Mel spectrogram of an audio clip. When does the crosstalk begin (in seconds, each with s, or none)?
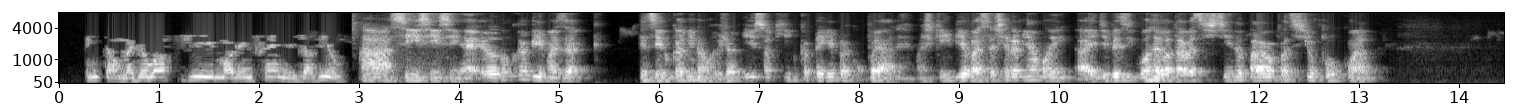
none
